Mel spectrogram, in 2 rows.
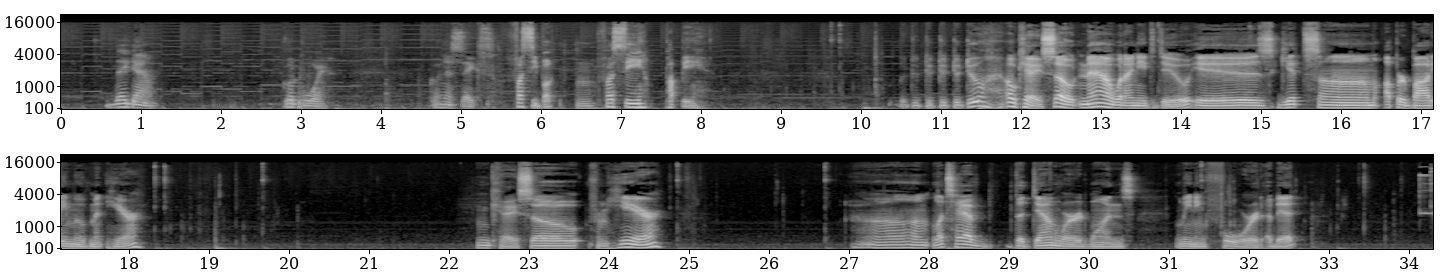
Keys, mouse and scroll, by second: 9.6 click, 10.0 space, 12.6-13.7 drag, 14.9 right click, 19.7-24.8 drag, 26.7-31.4 drag.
